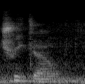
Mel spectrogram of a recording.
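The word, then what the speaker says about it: tricot: It's called Trico. In a factory, it's spelled T-R-I-C-O-T.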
